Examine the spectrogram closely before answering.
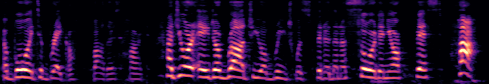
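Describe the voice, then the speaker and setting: Woman doing a gruff, forceful stern old king. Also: fairly high pitch, normal speed. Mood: gruff scolding. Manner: stately, archaic, grumbling. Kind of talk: storybook character voice.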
